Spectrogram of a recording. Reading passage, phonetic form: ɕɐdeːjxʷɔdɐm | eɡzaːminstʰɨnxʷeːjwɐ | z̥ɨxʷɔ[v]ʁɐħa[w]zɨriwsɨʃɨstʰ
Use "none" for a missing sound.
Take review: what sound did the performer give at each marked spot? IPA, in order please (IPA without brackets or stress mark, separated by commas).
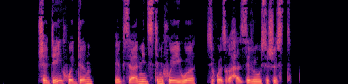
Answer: z, none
